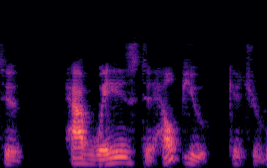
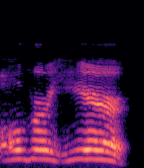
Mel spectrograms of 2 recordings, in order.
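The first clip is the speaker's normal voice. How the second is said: higher, louder, slow call; plant spirit calling; 8 semitones higher, 8 dB louder, much slower than usual. Acted. Fern spirit lures the girl, high and slow. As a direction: draw it out slowly to lure her.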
